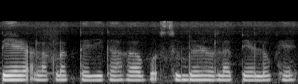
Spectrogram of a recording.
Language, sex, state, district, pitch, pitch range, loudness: Hindi, female, Arunachal Pradesh, Longding, 205 Hz, 200-210 Hz, -18 LUFS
